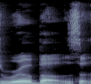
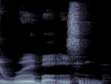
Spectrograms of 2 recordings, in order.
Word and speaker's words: rubles: Because the ruble has been dropping in value across the world, and so it's basically eventually it's pronounced rubles. Say go away. The same way you would say ruby. Okay, rubles.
